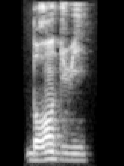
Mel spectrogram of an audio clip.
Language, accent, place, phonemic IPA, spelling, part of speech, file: French, France, Lyon, /bʁɑ̃.dɥi/, branduit, noun, LL-Q150 (fra)-branduit.wav
- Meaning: a genericised trademark, or a design that has become inseparable from a particular brand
